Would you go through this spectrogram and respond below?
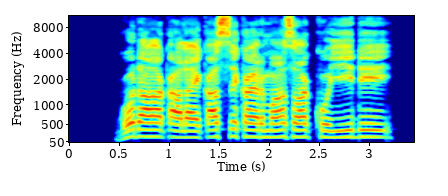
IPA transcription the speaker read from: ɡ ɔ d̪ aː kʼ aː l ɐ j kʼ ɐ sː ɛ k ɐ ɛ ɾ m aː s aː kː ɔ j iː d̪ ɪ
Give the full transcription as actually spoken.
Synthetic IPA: ɡ ɔ d̪ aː kʼ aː l ɐ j kʼ ɐ sː ɛ k ɐ ɛ ɾ m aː s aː kː ɔ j iː d̪ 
